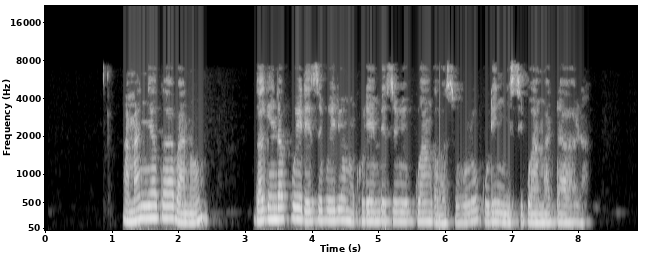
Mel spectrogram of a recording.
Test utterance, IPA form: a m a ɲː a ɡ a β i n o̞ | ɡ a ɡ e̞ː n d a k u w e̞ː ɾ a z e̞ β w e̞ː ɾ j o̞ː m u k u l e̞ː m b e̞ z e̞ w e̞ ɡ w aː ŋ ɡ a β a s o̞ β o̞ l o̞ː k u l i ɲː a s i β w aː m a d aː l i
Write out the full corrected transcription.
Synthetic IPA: a m a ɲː a ɡ a β a n o̞ | ɡ a ɡ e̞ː n d a k u w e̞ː ɾ e z e̞ β w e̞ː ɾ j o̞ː m u k u l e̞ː m b e̞ z e̞ w e̞ ɡ w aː ŋ ɡ a β a s o̞ β o̞ l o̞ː k u l i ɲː i s i β w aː m a d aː l a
